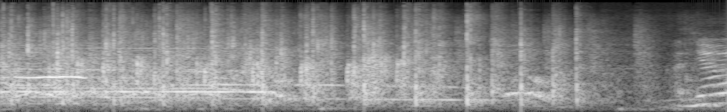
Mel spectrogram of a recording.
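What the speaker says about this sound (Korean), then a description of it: "박수 부탁드립니다." Audience clapping at the opening of a Progressive Party candidate's campaign office in Jungnang-gu, Seoul, a loud burst that fades toward the end, with voices mixed in and a voice starting to speak as it dies down.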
